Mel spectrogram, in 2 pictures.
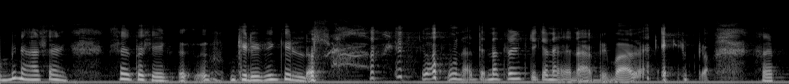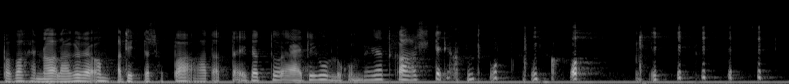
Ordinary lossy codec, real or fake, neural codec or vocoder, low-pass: none; real; none; 10.8 kHz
